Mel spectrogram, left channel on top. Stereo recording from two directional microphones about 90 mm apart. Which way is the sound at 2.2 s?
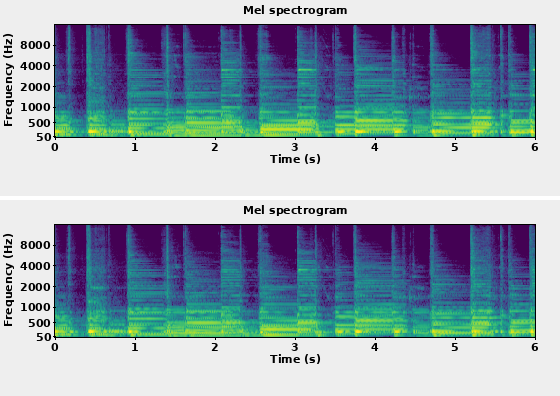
15° right (ahead or behind).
